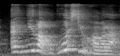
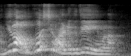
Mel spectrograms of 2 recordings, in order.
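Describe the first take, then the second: First: Asked in lively Shanghainese dialect; the friend's Shanghainese question, voiced a bit higher and louder. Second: Quick Shanghainese follow-up question. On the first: A friend asks about the husband, in Shanghainese. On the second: Retold or imitated. The friend presses about the husband, quick Shanghainese. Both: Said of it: "然后我闺蜜说".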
